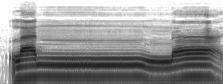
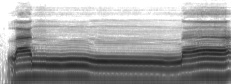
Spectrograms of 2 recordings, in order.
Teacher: di bagian lannya itu suaranya itu kita tahan, kita panjangkan sebentar ya. Lan na seperti itu kita dengungkan, kita gunahkan. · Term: ghunah musyaddadah, gunnah musyaddadah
